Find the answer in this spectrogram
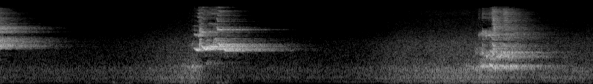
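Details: Black-capped lory, a tame pet parrot with a loud, melodious voice, gives two harsh, broadband shrieks about three seconds apart, with quiet room hiss in between.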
